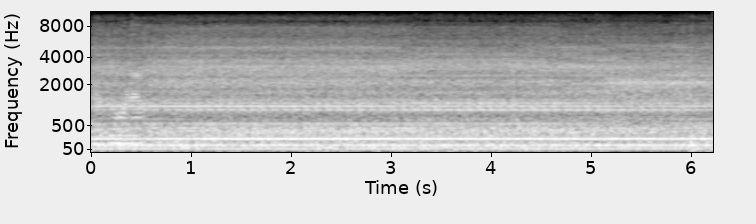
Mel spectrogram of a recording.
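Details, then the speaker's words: Trane furnace, about four years old, in attic; constant low droning hum and buzz from the inducer (draft) motor vibrating, transmitted through floor to the bedroom below; suspected motor. "it doesn't sound horrible up here but below this room it really exaggerates itself feel it right under the bottom you got this block you've got this floor and then you've got the wall for that bedroom so it's noise transfer basically we're dealing with"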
